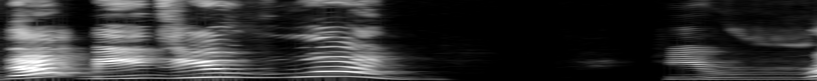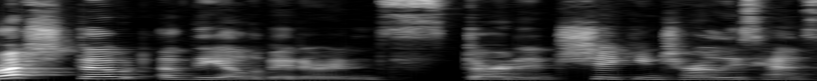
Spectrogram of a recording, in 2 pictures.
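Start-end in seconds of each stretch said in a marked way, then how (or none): 0.0-1.7 high, loud, slow delighted cry; cried out. A narrator's reading. Wonka crying out to Charlie that he won. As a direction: shout the news with glee. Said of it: "he cried out".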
